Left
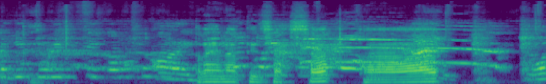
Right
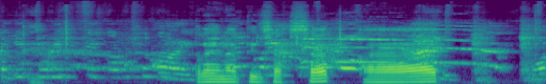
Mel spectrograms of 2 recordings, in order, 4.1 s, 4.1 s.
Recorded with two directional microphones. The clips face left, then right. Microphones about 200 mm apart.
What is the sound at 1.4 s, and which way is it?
Speech, 40° right (ahead or behind).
